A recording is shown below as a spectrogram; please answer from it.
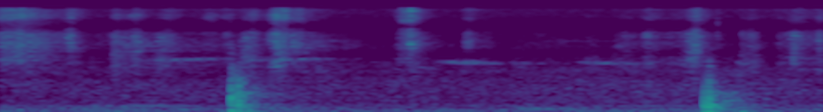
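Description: Two brief knocks as a wooden window sash is handled and tilted, over a low steady hum.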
